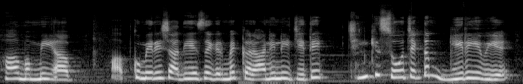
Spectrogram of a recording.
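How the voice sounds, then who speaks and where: A woman's voice: high-pitched, moderate pace, mellow, soft background music, natural voice. A woman playing an upset married daughter who complains tearfully to her mother. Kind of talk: Hindi short film acting.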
